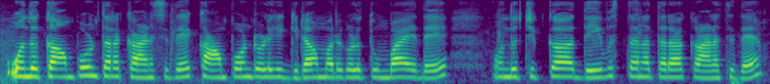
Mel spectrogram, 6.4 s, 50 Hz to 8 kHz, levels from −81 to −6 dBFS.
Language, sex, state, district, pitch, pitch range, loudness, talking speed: Kannada, male, Karnataka, Mysore, 230 Hz, 220-245 Hz, -21 LUFS, 140 wpm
